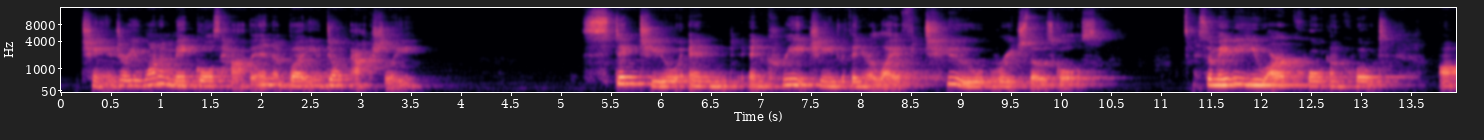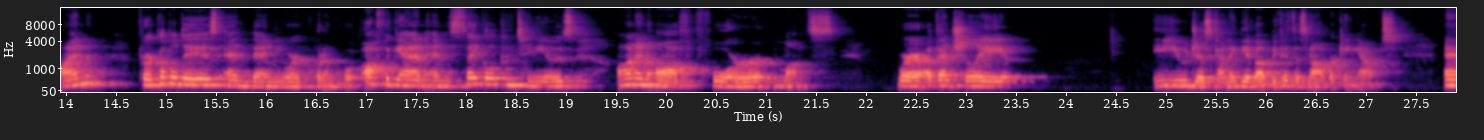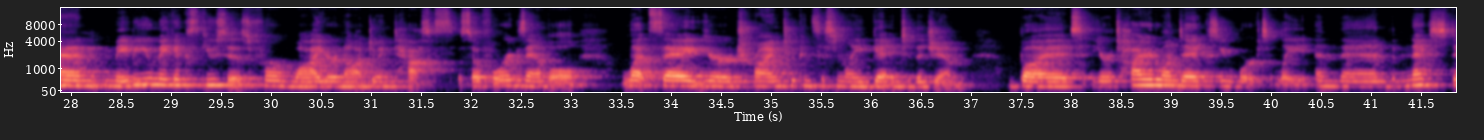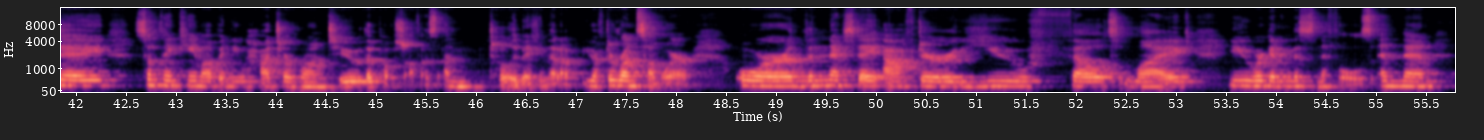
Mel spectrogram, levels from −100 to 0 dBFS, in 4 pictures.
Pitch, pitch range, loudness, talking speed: 190 Hz, 180-215 Hz, -28 LUFS, 155 wpm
